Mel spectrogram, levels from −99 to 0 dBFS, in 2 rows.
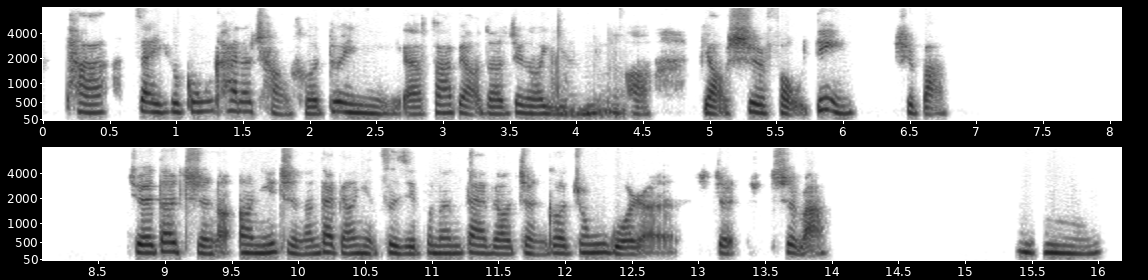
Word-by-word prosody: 他 225 -1 0 0.2
在 255 -3 +2
一 225 - +2
个 240 -1 +2
公 250 +2 -2
开 265 -1 -1
的 255 -1 -1
场 185 -3 -6
合 185 0 -1
对 240 +3 +3
你 200 -2 0 0.2
发 215 +1 -1
表 210 -6 -2
的 190 -1 -1
这 210 +4 -2
个 195 -1 +1
言 - - -2
论 215 +6 -3
啊， - - -5 0.3
表 - - +2
示 225 -4 +4
否 200 - -1
定， 245 -8 +2 0.3
是 215 - -2
吧？ 180 +1 -4 1.9
觉 215 -2 +6
得 245 +3 +4
只 200 -3 0
能 - - -2
啊， 220 -1 +4
你 210 +2 +5
只 215 -5 -1
能 185 +2 -2
代 225 -2 +4
表 195 -1 -1
你 200 -2 +2
自 215 - +2
己， 190 -1 +1
不 215 +3 -4
能 200 0 +2
代 215 -2 +1
表 185 -1 0
整 190 -4 -3
个 205 -1 +1
中 220 +2 +2
国 180 -3 +4
人。 320 - -4
是 - - -15
着 - - -2 0.2
是 - - -1
吧？ - - -1 1.4
嗯 230 -3 +1
嗯。 205 -1 +1
210 Hz, 195 characters per minute, -23 LUFS, 195-230 Hz, 1.9 s, 觉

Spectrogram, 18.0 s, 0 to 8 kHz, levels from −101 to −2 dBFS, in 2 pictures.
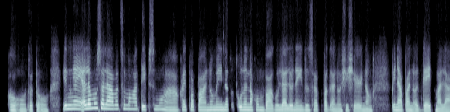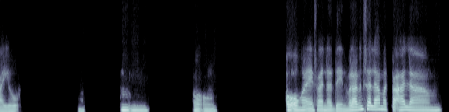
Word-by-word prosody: Oo, 150 -5 -1
totoo. 150 -3 -3 0.3
Yun 270 +2 +4
nga 280 - +3
eh, - - +4
alam 300 +3 +7
mo, - - +5
salamat 280 -5 +4
sa - - -14
mga 255 -1 -4
tips 225 +1 -1
mo 230 -1 -3
ha. 175 -3 -1
Kahit 205 0 -2
papaano 185 -1 0
may 200 -1 +2
natutunan 200 0 +1
akong 190 -1 -2
bago 160 +2 +1
lalo 170 0 +3
na 170 0 0
yun 165 - -2
dun 170 +1 -2
sa 170 -2 -3
pag-ano 155 -4 -3
she-share 150 -1 -2
ng 150 0 -2 0.4
pinapanood 160 -4 +1
kahit 155 0 +2
malayo. 125 -4 -2 1.1
Hmm. 135 0 -10 0.8
Mm. 160 -3 -1 0.9
Oo. 145 -2 -4 1.4
Oo 180 -3 +5
nga 175 0 +1
eh, - - 0
sana 165 0 0
din. 150 0 -2
Maraming 190 +6 +3
salamat. 225 -2 +2
Paalam. 175 -2 0
170 Hz, 135 wpm, -23 LUFS, 155-200 Hz, 1.4 s, alam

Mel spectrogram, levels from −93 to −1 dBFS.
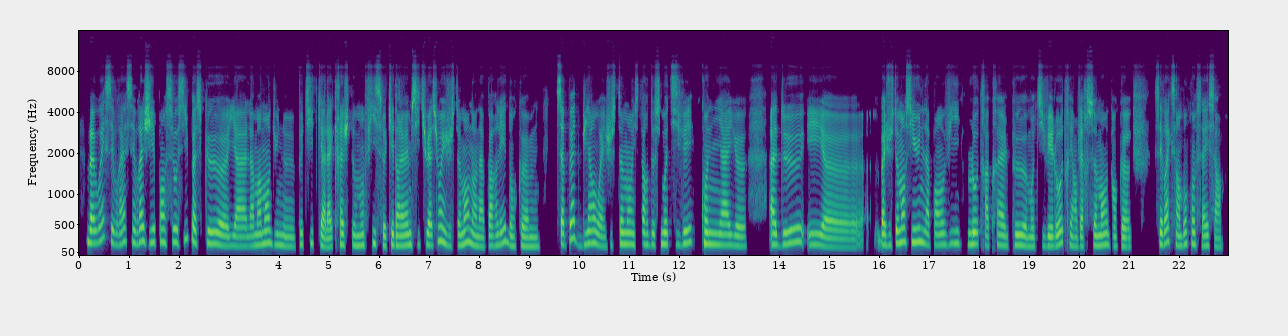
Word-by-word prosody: Bah 205 -3 +6
ouais, 235 +7 -2
c'est 220 - -1
vrai 185 +4 -2
c'est 215 -1 -2
vrai, 220 +4 +3
j'y 210 0 +4
ai - - 0
pensé 220 +1 -1
aussi 235 +6 -2
parce 215 -7 +2
que, 205 - -2 0.3
heu, 155 - +1
il 155 - -6
y 165 - -2
a 155 0 +1
la 160 +1 -3
maman 185 +4 +2
d'une, 175 -3 -4 0.2
heu, - - -12
petite 180 +2 -4
qui 170 - +2
est - - +5
à 145 - +3
la 140 0 +2
crèche 180 -2 +2
de 175 - -3
mon 165 +1 -1
fils, 195 -1 -3
heu, 160 - +3
qui 175 - -1
est - - +5
dans 165 - +2
la 160 - +3
même 175 +2 +2
situation 180 +3 +2
et 220 -4 +2
justement 175 +5 -1
on 215 - 0
en 160 -3 -1
a 150 0 -1
parlé, 165 +7 -1
donc 160 -7 -4
hem, 150 -1 0 0.4
ça 185 -1 +4
peut 210 +9 +1
être 275 -10 0
bien, 200 +4 +1
ouais, 160 -5 -1
justement, 185 +4 +1
histoire 180 +1 -2
de 180 +1 -2
se 185 - -3
motiver 190 +3 0
qu'on 185 -2 +2
y 180 - 0
aille, 170 -1 0
heu, 155 -1 -1 0.5
à 180 -1 +5
2 200 +6 0
et 175 -1 0
heu, 135 -2 -2 0.3
bah, 180 - +5
justement, 200 +6 +2
si 215 0 0
une 220 0 +2
n'a 180 -3 -2
pas 175 - -5
envie, 180 +3 -3
l'autre 185 -1 +2
après, 165 +3 -4
elle 160 -2 0
peut, 170 0 +1
heu, - - -1
motiver 150 +1 0
l'autre 180 +4 0
et 165 - 0
inversement, 160 +3 +1
donc 155 0 -5
heu, 145 -1 +3 0.5
c'est 190 - +2
vrai 205 +4 +2
que - - -6
c'est - - -3
un 160 - +1
bon 185 +4 -1
conseil, 170 -4 -1
ça. 145 -3 -3
175 Hz, 230 wpm, -24 LUFS, 160-195 Hz, 0.5 s, Bah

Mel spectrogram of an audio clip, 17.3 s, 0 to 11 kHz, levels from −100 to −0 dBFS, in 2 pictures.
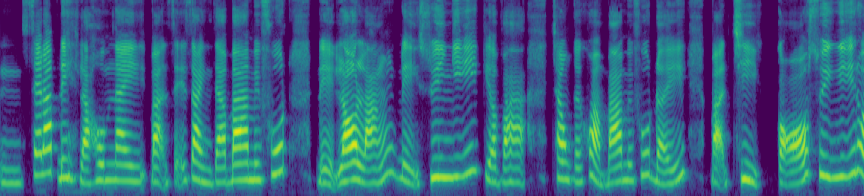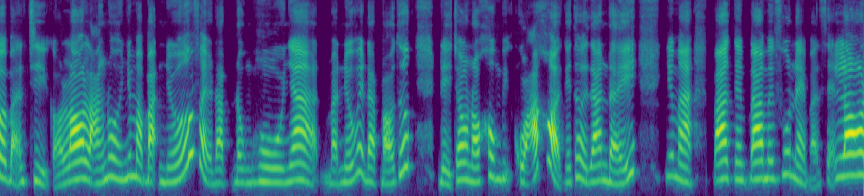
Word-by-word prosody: ừm, 225 -1 -12
set 365 +1 +1
up 410 - -2
đi 315 -1 -2
là 230 - +3
hôm 275 +4 -4
nay 265 -1 -1
bạn 250 -1 0
sẽ 260 - -12
dành 265 -7 +2
ra 240 +1 +1
30 280 +2 +7
phút 405 +4 0 0.3
để 230 -4 -6
lo 270 +3 +9
lắng, 235 +6 +1
để 250 -9 -6
suy 325 +1 +3
nghĩ 335 +4 -1
kìa, 255 -4 -2
và 235 0 -1 0.3
trong 295 -3 +1
cái 240 - -8
khoảng 225 -4 +1
30 260 +4 +2
phút 365 -2 -7
đấy 240 - -4 0.2
bạn - - +1
chỉ 280 -9 -1 0.2
có 215 - +4
suy 360 -2 +1
nghĩ 335 +4 -2
thôi, 320 -4 +2
bạn 245 - -6
chỉ 250 -6 -9
có - - -8
lo 285 +5 +8
lắng 230 -2 -1
thôi. 320 -3 -4
Nhưng 330 +3 -6
mà 295 - -1
bạn 255 - -1
nhớ 250 +6 -5 0.2
phải - - -6
đặt 230 0 -5
đồng 235 -1 -12
hồ 245 -1 -6
nha, 275 +3 0
bạn 225 0 -10
nhớ 245 +1 -7
phải 415 - -6
đặt - - -4
báo - - -3
thức 475 +6 -3 0.3
để 230 -4 -9
cho 285 +1 0
nó 245 -1 0
không 335 +1 -4
bị 295 +2 -12
quá - - 0
khỏi - - +5
cái 245 - -14
thời 315 -5 -6
gian 255 +1 -1
đấy. 230 - -3 0.3
Nhưng 345 0 -11
mà 255 -5 -1 0.2
ba 335 -3 +6
cái 290 -1 -9
ba 295 +1 +6
mươi 300 0 -6
phút 380 - -8
này 250 -5 -7
bạn - - -13
sẽ - - -15
lo 360 +2 +10
275 Hz, 265 wpm, -19 LUFS, 240-320 Hz, 0.3 s, lo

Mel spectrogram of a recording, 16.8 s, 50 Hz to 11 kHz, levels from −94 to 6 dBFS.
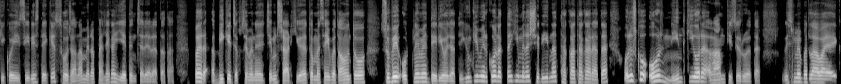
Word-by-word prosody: की 115 - -7
कोई 100 -1 -1
सीरीज़ 130 +9 -5
देख 105 -1 -2
के 160 - -2
सो 110 -11 -3
जाना, 95 +4 -5
मेरा 125 0 -4
पहले 110 +1 -5
का 155 - -2
ये 110 -8 0
दिनचर्या 85 -3 -5
रहता - - -7
था, - - -13 0.4
पर 165 -1 +6
अभी 110 +6 -1
के 135 0 +2
जब - - -2
से 120 - -1
मैंने 110 -1 -1
जिम 120 +5 -2
स्टार्ट 90 -8 0
किया 95 +2 -1
है 115 - +1
तो 120 - +1
मैं 115 0 -2
सही 120 0 -1
बताऊँ 115 +1 0
तो 135 0 +3 0.4
सुबह 170 +3 +8
उठने 150 +4 -1
में 160 0 +3
देरी 100 -5 -1
हो 100 -1 +2
जाती 95 -1 -4
है 130 - -11
क्योंकि 165 +5 -3
मेरे 185 -1 +3
को 190 - +5
लगता 180 0 0
है 185 - -1
कि 190 +1 -5
मेरा 180 0 0
शरीर 155 0 -1
ना 175 +2 0
थका-थका 140 0 -1
रहता 120 +2 -1
है 150 - +2 0.4
और 195 - +5
उसको 215 +3 +4 0.2
और 195 +3 +6
नींद 130 +3 -4
की 170 - -5
और 170 - +4
आराम 115 -4 -1
की 120 - -4
ज़रूरत 90 -3 -5
है, - - -6 0.6
इसमें 155 +4 -1
बदलाव 140 -2 +3
आया 130 0 +3
है 125 - 0
एक, 130 - -7
130 Hz, 225 wpm, -22 LUFS, 110-155 Hz, 0.6 s, सुबह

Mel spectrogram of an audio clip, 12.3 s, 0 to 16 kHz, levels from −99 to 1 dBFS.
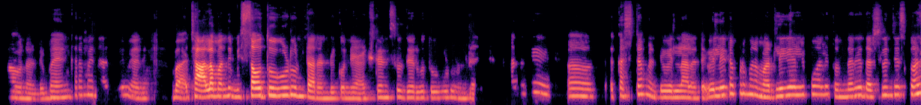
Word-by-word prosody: అవునండి. 160 -4 -5
భయంకరమైన 240 +8 -5
అడవి 250 +4 -11
అది. 160 0 -7 0.4
బ - - +2 0.2
చాలా 195 +3 +11
మంది 220 +2 +1
మిస్సవుతూ 235 +4 +5
కూడా 250 +1 +3
ఉంటారండి. 165 -6 0
కొన్ని 165 0 -3
యాక్సిడెంట్సు 185 +4 -5
జరుగుతూ 175 0 -4
గూడా 185 +1 -6
ఉంటాయి. 160 0 -7 0.5
అందుకే, 295 +6 -11 0.4
ఆహ్, 225 -2 0 0.4
కష్టమండి 225 -3 -3
వెళ్ళాలంటే 185 -2 -1
వెళ్ళేటప్పుడు 280 +6 +1
మనం 255 -4 0
ఎర్లీ‌గా 230 +6 +2
ఎళ్ళిపోవాలి 265 +1 -2
తొందరగా 215 +5 0
దర్శనం 225 +5 -2
చేసుకోవాలి 265 +3 +1
215 Hz, 125 wpm, -23 LUFS, 185-255 Hz, 0.5 s, చాలా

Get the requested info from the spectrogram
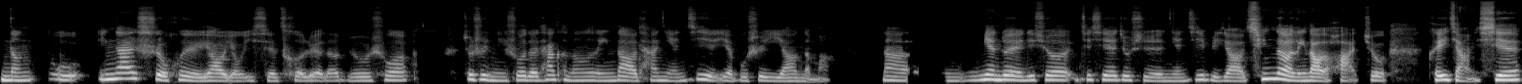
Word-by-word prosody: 能 195 -1 +2
我 210 - -1
应 235 0 +5
该 270 +1 +4
是 240 -6 +2
会 180 -4 -1
要 170 -1 0
有 160 -1 -3
一 170 - -9
些 170 0 -6
策 165 - -5
略 170 - -1
的， 175 +1 -6
比 185 -1 -13
如 175 +1 -4
说， 195 0 -4 0.5
就 230 - +1
是 225 0 +2
你 180 -3 -3
说 200 +3 -1
的， 185 -1 +2
他 220 +4 -1
可 215 -1 -4
能 180 0 -4
领 175 0 -4
导 180 -3 -1
他 185 +3 -8
年 180 -2 -5
纪 230 +2 0
也 175 - -3
不 170 +2 -8
是 175 +1 -3
一 165 - -6
样 160 -1 -4
的 - - -8
嘛。 230 -1 -11 0.5
那， 190 -3 -2 0.4
嗯， 170 - -7 0.3
面 225 -1 +7
对 205 -3 +5
那 195 - +1
些 200 0 +1
这 220 -1 -3
些 210 -1 +1
就 200 -1 0
是 180 -5 -5
年 160 +1 -7
纪 220 +3 -2
比 180 -5 -4
较 165 -2 -2
轻 255 +1 +4
的 230 -7 +7
领 170 -1 +1
导 175 -1 +5
的 160 - +1
话， - - -4
就 195 -3 -4 0.4
可 200 - +3
以 210 - +9
讲 200 -5 -1
一 - - -6
些， 210 +2 +6
190 Hz, 245 characters per minute, -19 LUFS, 175-215 Hz, 0.5 s, 以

